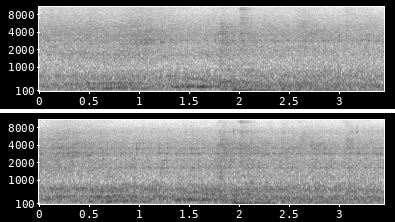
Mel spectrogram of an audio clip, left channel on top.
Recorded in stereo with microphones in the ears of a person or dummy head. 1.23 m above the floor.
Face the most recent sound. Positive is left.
turn(degrees=-25)  # may be behind; listen again after turning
